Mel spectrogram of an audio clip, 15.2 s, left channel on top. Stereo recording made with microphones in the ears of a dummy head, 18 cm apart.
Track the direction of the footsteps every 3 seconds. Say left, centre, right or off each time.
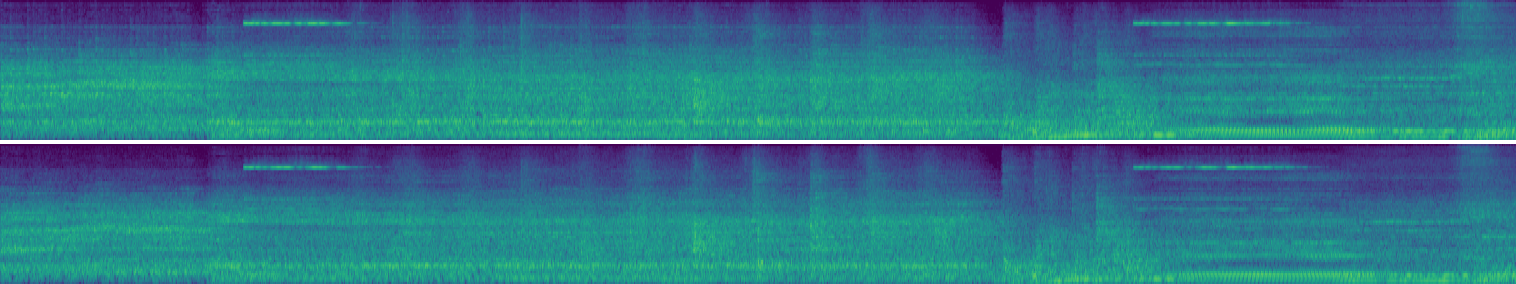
off, left, right, right, off.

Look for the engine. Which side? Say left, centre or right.
left.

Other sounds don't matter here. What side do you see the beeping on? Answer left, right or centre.
centre.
